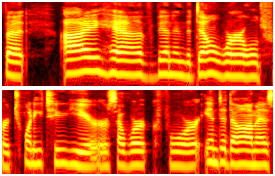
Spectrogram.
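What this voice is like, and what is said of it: Southern American accent. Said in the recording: “I have a Southern accent.”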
